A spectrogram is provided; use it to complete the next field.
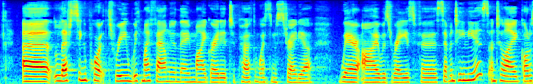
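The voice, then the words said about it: Australian-sounding accent. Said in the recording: “most people think I'm half Australian because of my accent”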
